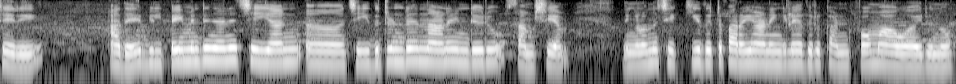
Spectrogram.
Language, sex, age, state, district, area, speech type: Malayalam, female, 18-30, Kerala, Palakkad, rural, spontaneous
